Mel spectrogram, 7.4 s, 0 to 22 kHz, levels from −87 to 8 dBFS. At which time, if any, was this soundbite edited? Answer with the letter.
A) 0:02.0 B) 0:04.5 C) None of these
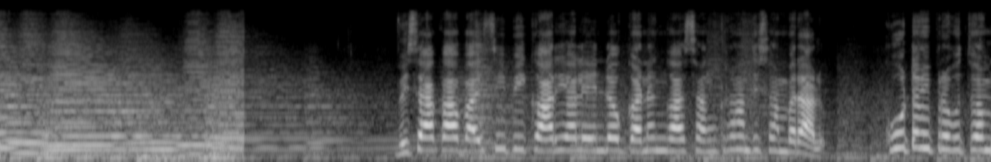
A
